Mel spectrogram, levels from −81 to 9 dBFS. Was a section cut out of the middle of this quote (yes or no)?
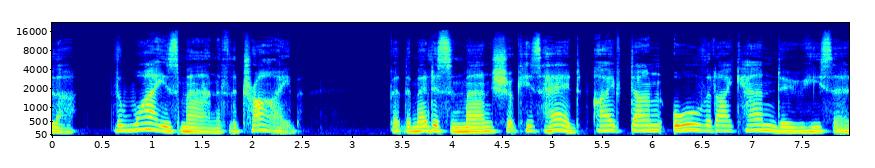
yes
